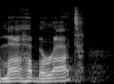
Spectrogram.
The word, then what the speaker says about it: Mahabharata: the Mahabharata.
